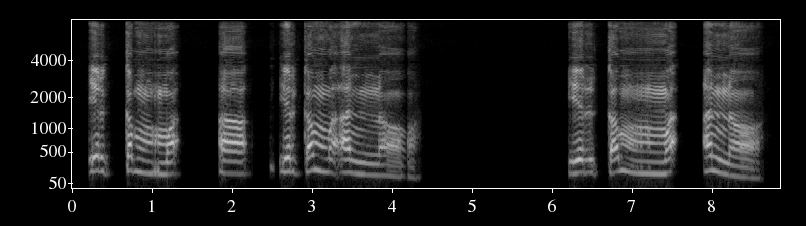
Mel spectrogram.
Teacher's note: حروف بی ساکن کا حروف میم مشدد میں ادغام متجانسین ہو گیا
